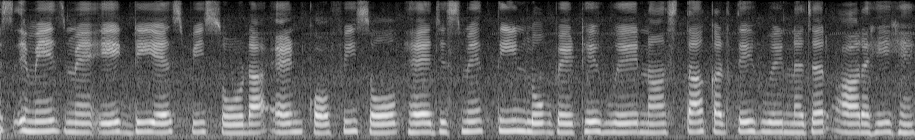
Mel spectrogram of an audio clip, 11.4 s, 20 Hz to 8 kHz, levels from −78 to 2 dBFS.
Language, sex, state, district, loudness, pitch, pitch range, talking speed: Hindi, female, Chhattisgarh, Bastar, -14 LUFS, 195 Hz, 190-210 Hz, 115 wpm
